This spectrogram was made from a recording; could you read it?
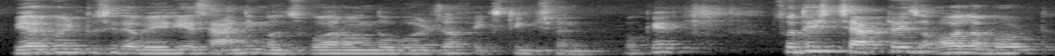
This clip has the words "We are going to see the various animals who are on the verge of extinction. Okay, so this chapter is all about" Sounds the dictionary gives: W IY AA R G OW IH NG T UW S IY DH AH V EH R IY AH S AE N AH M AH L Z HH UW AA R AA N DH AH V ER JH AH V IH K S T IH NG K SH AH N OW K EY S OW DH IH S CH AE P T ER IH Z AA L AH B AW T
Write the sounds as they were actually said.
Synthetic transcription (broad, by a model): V IY AA R G OW IH NG T UW S IY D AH V EH R IY AH S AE N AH M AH L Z HH UW AA R AA N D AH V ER Z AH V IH K S T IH NG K SH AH N OW K EY S OW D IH S CH AE P T ER IH Z AA L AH B AW T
